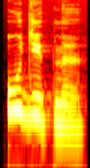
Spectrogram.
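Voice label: "удитны", Komi, female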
